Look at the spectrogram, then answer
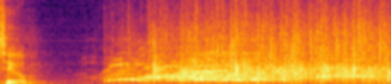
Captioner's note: audience applauding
